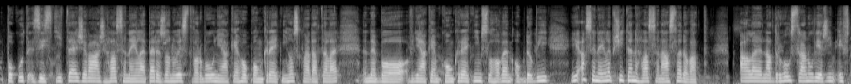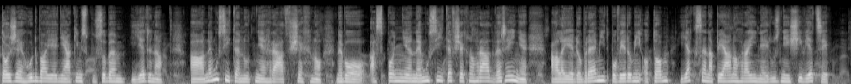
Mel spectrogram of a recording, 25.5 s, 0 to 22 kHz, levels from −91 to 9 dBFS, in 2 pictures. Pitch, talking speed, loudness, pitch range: 150 Hz, 150 wpm, -14 LUFS, 140-160 Hz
